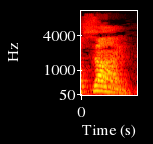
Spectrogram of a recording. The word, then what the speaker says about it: sine: abbreviation for it but because it's abbreviated you're tempted to say it wrong so when I see this right here you still say son right I know it's tempting right to say differently this is still sine so what is that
